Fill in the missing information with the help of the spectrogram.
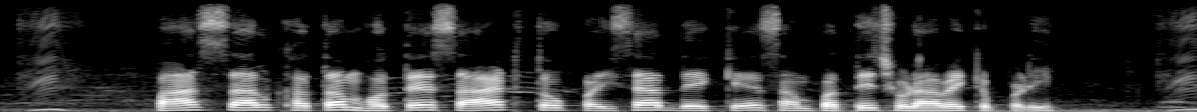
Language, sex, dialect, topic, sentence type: Bhojpuri, male, Western, banking, statement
